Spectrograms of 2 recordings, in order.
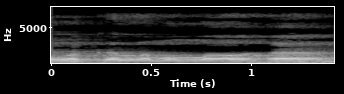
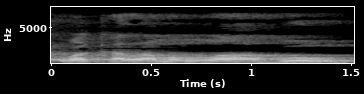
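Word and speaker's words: wa kallamallahu (وَكَلَّمَ اللَّهُ): Ayat itu bacanya wa kallamallaha Musa taklima. Artinya Nabi Musa mengajak bicara Allah Subhanahu wa taala dengan sebenar-benar pembicaraan. Keliru enggak ini? Keliru. Yang tepat wa kallamallahu sebagaimana yang sering kita jumpai dan itulah lafaz yang benar dan harokat yang benar.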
